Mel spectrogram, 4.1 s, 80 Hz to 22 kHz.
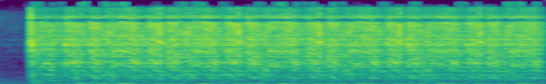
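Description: A VW Passat B4 with a 2.0 AGG engine cranks steadily for about four seconds without spark, the starter churning in an even, rhythmic beat that never catches, loud and close.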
